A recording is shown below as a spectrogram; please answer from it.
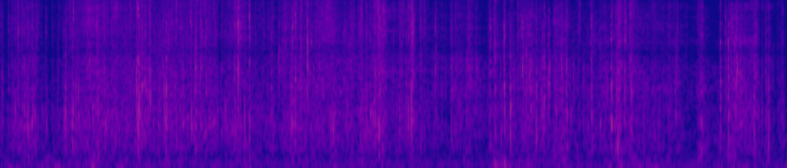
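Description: A crumpled sheet of thin white paper is held in both hands and crinkled with the fingers. It makes a steady, dense run of bright, crisp crackles and crunches that keep going for the whole clip, over a faint low hum.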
